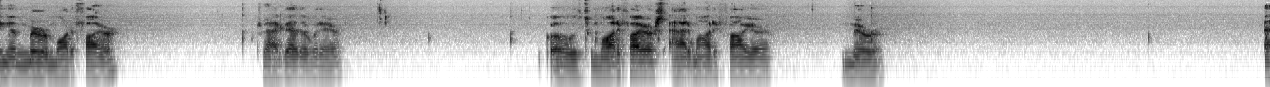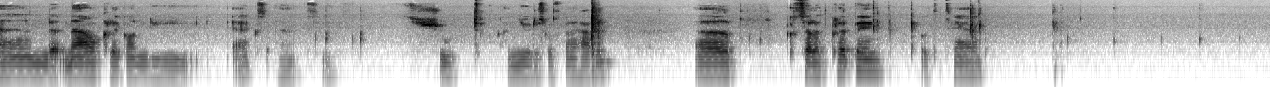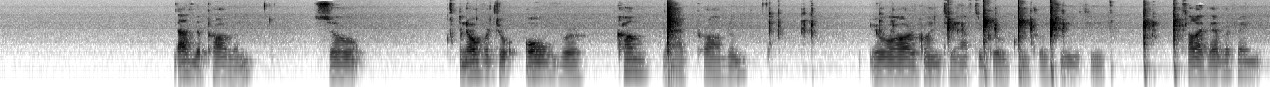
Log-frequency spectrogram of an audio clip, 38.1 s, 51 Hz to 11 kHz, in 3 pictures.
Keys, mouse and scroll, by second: 0.8-2.4 drag, 4.3 click, 8.1 click, 11.4-13.3 drag, 15.8 click, 18.6 KP_1, 21.5 Tab, 22.4 a, 23.2 b, 25.3-25.9 drag, 30.1-31.4 middle drag, 32.1 KP_1, 33.1 a, 33.4 a, 34.2 a, 34.9 ctrl+z, 35.3 ctrl+z, 35.6 ctrl+z, 35.9 ctrl+z, 36.8 a, 37.1 a.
